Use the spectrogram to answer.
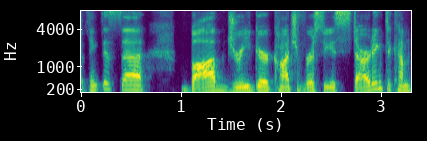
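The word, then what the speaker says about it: Driedger: knight chris drager uh correct me if i'm saying his name wrong well i'm not gonna correct you on that but i think you are it's chris drieger but i'm gonna correct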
